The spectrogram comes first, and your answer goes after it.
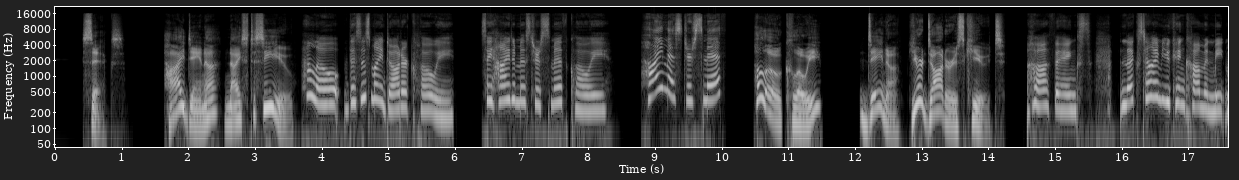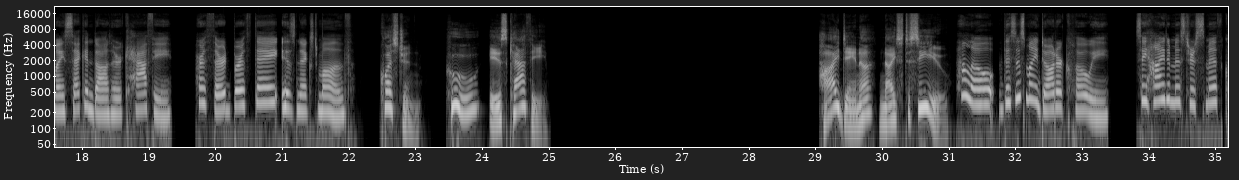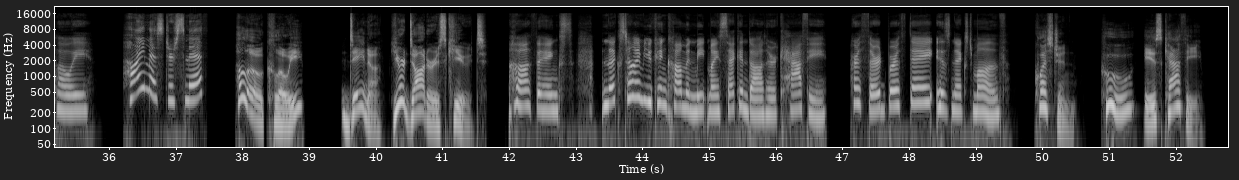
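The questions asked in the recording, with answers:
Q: Who is Kathy?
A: Dana's second daughter (turning three next month)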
